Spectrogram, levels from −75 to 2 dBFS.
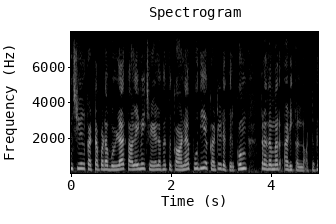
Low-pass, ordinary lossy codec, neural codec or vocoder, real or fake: none; none; codec, 16 kHz, 4 kbps, FreqCodec, larger model; fake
